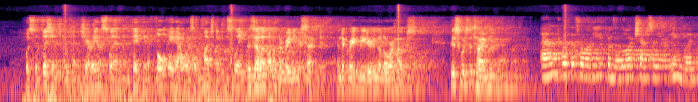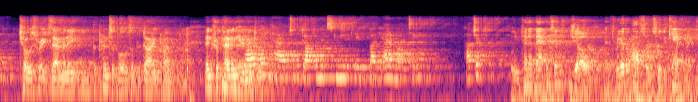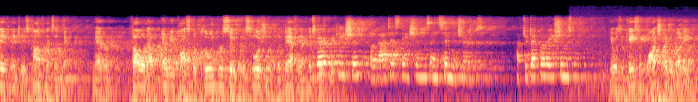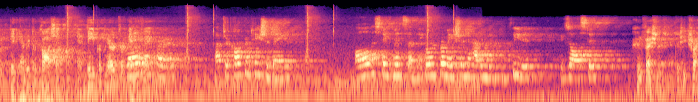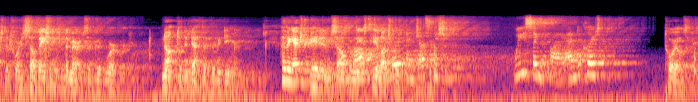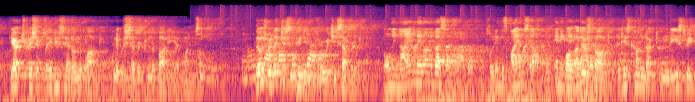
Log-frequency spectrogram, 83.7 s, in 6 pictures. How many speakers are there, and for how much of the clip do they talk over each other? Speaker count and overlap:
three, about 8%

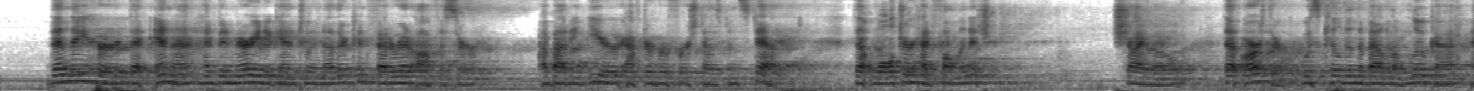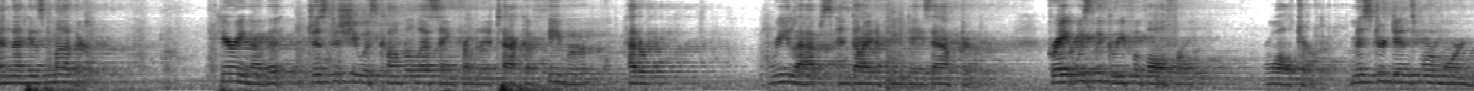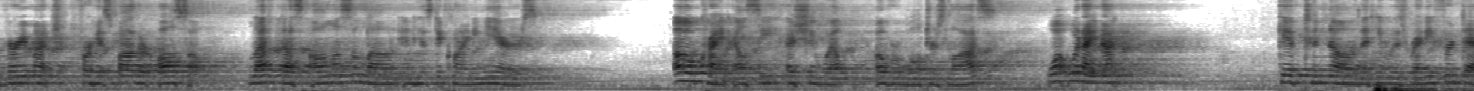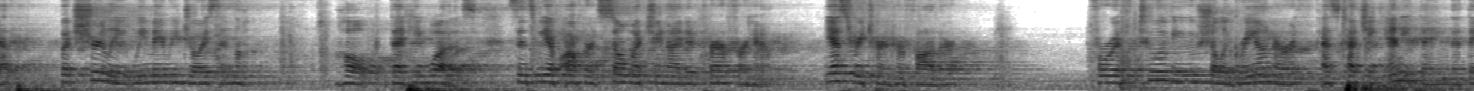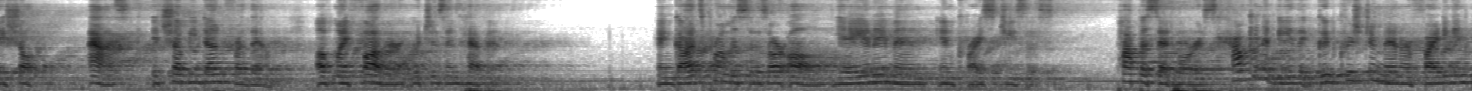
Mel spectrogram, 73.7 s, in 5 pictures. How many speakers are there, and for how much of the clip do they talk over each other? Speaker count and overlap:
one, no overlap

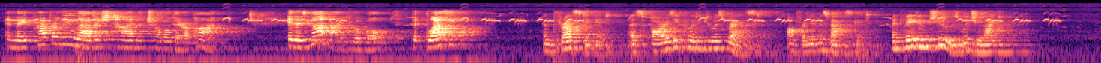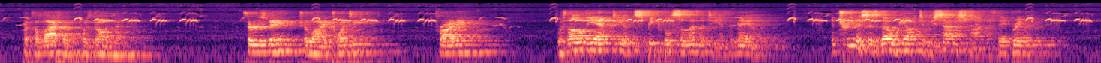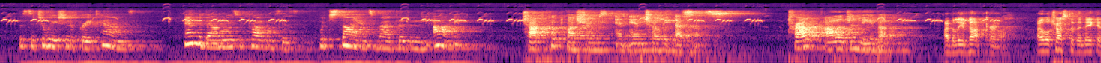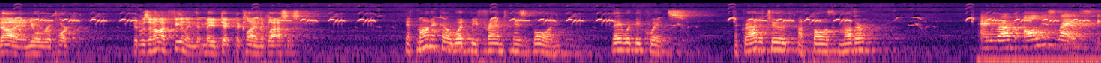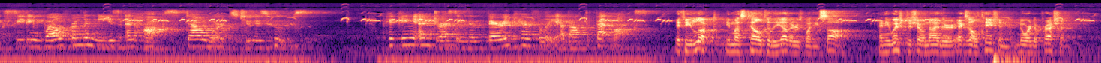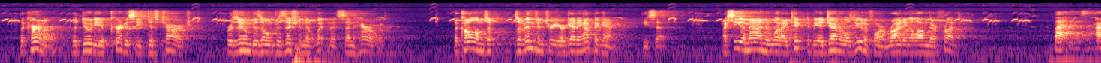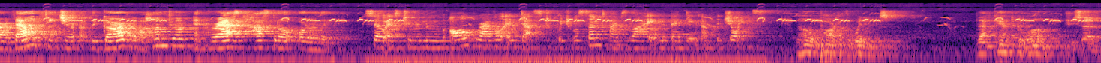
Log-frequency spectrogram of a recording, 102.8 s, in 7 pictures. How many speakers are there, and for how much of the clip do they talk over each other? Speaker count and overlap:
nine, no overlap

